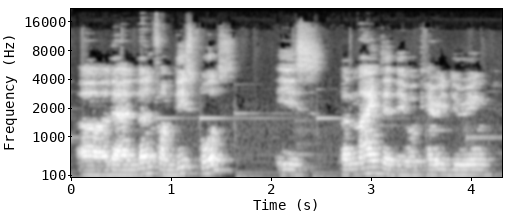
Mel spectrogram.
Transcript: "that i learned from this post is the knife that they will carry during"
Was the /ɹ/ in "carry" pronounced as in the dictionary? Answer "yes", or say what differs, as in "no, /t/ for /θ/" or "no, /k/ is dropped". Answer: yes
